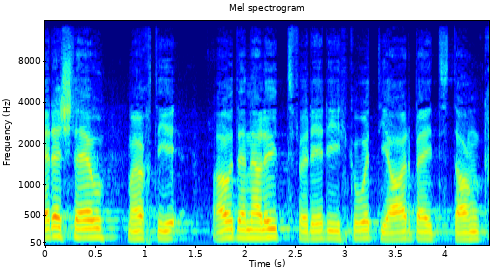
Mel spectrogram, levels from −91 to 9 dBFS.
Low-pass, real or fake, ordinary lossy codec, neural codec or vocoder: 14.4 kHz; real; none; none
